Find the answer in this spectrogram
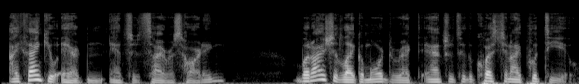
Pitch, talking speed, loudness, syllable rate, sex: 115 Hz, 230 wpm, -21 LUFS, 6.2 syllables/s, male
